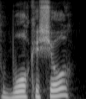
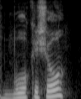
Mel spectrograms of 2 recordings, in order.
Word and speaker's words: Waukesha: Yeah, Casey says, pronounced it correctly. It's Walkershaw. – There you go. Take that. – Listen, Americans, right? – We gave you your language, first of all. – And if you're gonna write something that's spelled Waukesha, it's not pronounced Walkershaw.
